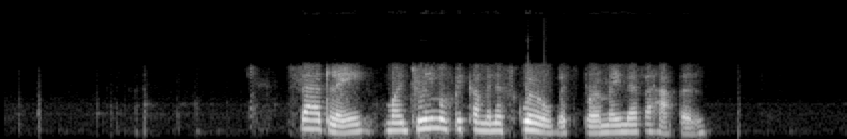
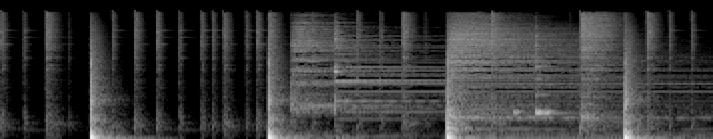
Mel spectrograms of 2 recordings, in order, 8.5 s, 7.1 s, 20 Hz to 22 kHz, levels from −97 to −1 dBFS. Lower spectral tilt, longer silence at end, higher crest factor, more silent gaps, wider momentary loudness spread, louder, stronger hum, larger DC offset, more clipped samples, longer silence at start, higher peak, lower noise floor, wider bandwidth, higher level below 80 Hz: first, -10.5 dB/octave vs -4.5 dB/octave; first, 1.45 s vs 0.65 s; about the same, 22 dB vs 22 dB; neither; second, 13 LU vs 24 LU; first, -20 LUFS vs -27 LUFS; neither; neither; neither; first, 3 s vs 0.45 s; first, 0 dBFS vs -4 dBFS; first, -81 dBFS vs -56 dBFS; second, 4 kHz vs 16.5 kHz; second, -66 dBFS vs -28 dBFS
